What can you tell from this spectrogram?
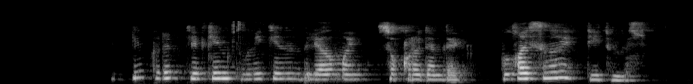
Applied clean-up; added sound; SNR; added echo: neural mask model DeepFilterNet 3.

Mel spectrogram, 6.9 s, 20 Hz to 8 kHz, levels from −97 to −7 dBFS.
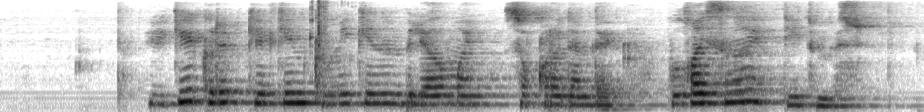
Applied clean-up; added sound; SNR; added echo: none; Shatter; 19 dB; reverberation time 0.8 s.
